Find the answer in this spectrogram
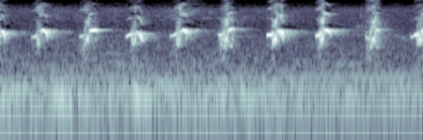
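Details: Pet cockatiel repeating a sharp, bright chirp about twice a second, each note a steep upward sweep ending in a short level whistle, steady and insistent, with a low hum behind it.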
